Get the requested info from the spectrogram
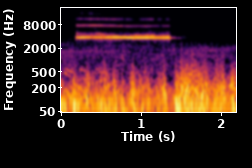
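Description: A single steady, high whistle blast from a sports whistle, starting just after the start and lasting about a second, over low rumble on the field.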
